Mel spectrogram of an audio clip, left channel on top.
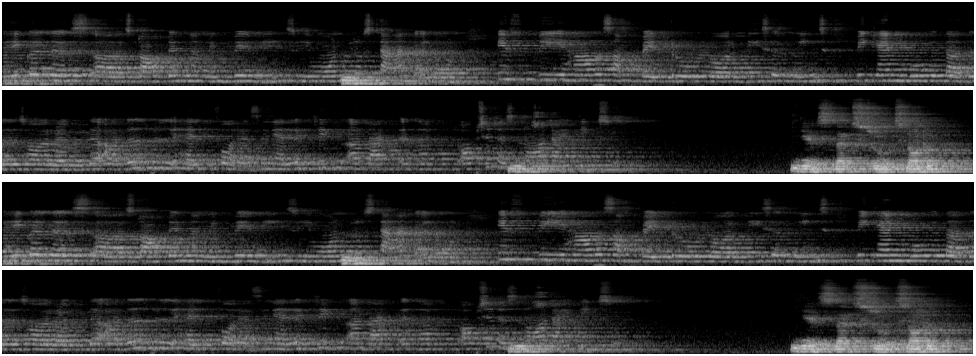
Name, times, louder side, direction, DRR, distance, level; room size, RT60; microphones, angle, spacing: voice 1, 0.0-15.9, equal, 30° left, 0 dB, 4.8 m, -32 dB
voice 2, 14.8-15.1 17.6-19.0, equal, 55° left, -2 dB, 2.2 m, -19 dB
30.0 x 14.0 x 8.3 m, 2.3 s
head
